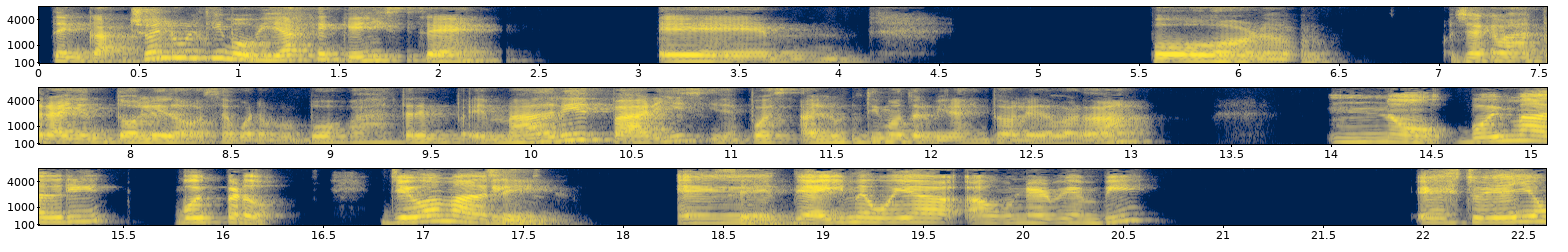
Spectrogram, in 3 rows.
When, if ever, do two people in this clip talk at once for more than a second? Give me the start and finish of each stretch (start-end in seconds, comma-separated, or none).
none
